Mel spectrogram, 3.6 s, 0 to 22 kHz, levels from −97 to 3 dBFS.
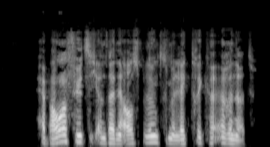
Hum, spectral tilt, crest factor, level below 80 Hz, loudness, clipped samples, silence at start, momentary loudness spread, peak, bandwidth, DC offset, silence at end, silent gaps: none; -6 dB/octave; 18 dB; -66 dBFS; -20 LUFS; under 0.1%; 0.5 s; 11 LU; -2 dBFS; 9.2 kHz; under 0.1%; 0.35 s; none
